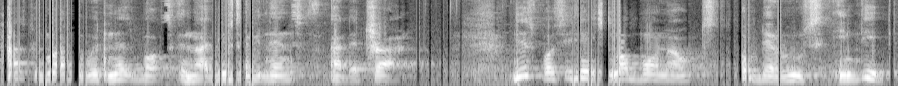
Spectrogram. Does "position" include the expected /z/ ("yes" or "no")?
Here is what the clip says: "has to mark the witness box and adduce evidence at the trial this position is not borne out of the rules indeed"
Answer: no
